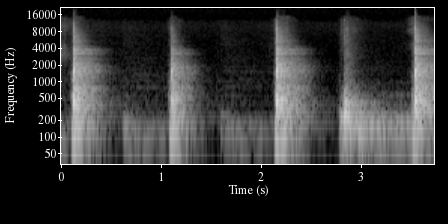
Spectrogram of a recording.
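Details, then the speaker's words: Kawai GX-3 grand piano after tuning, sustain pedal snapped quickly down and up: sharp wooden knocks. "If I go very quick down, quick and up with the pedal, there's some wood sound."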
